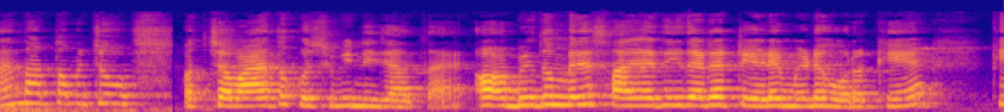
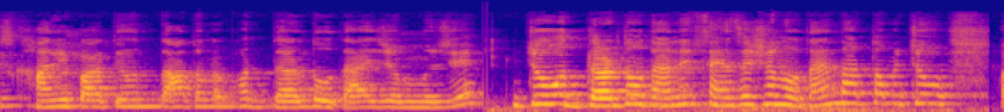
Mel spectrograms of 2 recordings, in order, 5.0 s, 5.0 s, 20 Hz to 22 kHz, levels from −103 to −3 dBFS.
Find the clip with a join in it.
second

